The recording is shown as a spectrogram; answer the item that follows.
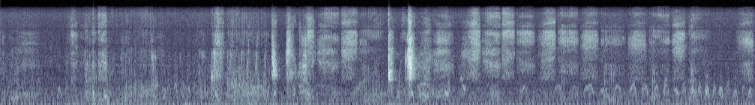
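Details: Female pet pug reacting to couch scratching she dislikes, giving a long, steady, rumbling growl broken by a few brief sharper yelps, with scratching noise in the background.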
